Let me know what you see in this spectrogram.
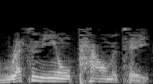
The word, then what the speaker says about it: retinyl palmitate: It's called retinyl palmitate.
